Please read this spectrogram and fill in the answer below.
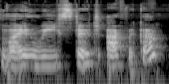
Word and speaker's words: Meine Reise Durch Afrika: I know no German, but I think it's Meine, Reise, Durch, Afrika.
